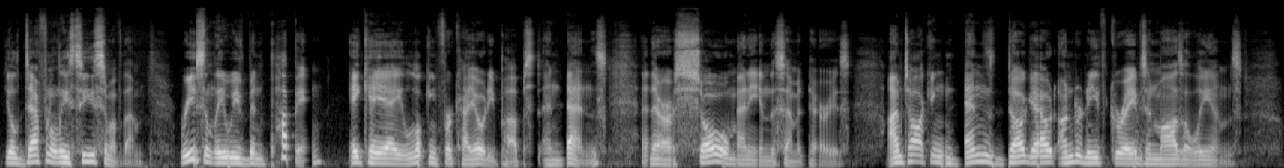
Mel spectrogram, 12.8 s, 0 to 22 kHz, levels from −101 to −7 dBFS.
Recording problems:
choppy; very; 8% of the speech affected

